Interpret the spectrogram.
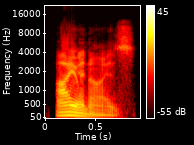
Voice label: "ionize", American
